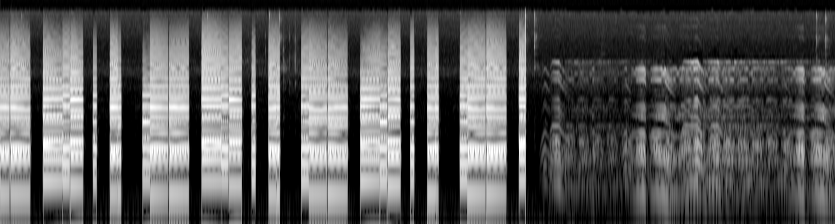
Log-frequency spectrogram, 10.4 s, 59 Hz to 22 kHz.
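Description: FM synthesizer (Bitwig FM-4) playing chord stabs in a choppy, stop-start rhythm as presets are auditioned. About two-thirds of the way in it switches to a much quieter, softer preset with gliding pitches.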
